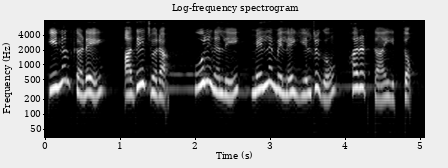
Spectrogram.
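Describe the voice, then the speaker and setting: A woman narrating a scripted moral story with expressive, animated delivery. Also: high voice, unhurried, soft background music.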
